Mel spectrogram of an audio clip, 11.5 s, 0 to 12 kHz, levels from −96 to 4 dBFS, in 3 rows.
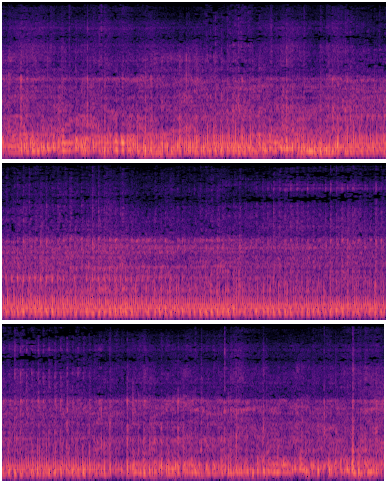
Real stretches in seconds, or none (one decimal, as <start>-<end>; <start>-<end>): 2.0-2.5; 3.4-8.6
